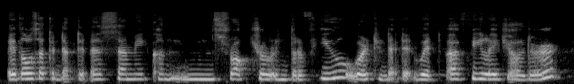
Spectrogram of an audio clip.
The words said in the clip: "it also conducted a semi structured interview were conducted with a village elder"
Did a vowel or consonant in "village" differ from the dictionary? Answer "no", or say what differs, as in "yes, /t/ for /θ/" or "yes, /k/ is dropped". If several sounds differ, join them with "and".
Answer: yes, /f/ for /v/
